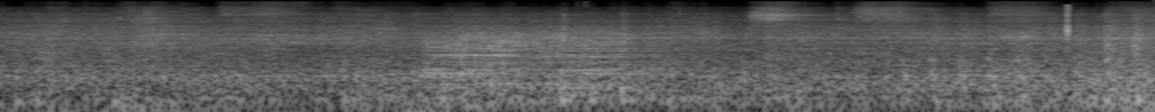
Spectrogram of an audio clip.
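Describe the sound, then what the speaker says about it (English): A train passes close by with a loud, steady rumble of rail noise that swells slightly midway and holds throughout, with no talk over it. "Here comes a train."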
